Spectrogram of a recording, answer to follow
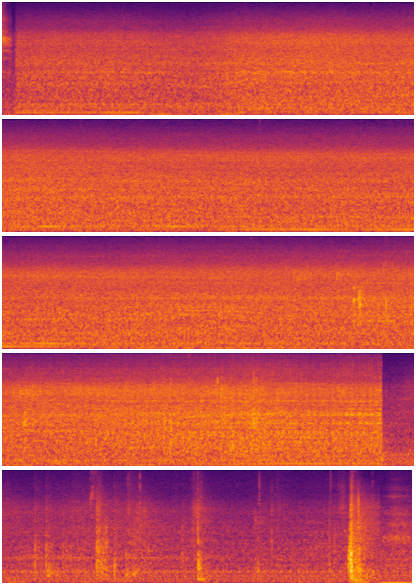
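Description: Ford Transit van engine running as the van drives slowly into a large shop, under a loud, even rush of noise with a steady low hum. About sixteen seconds in the sound drops sharply, leaving a quieter hum with a few light clicks.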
